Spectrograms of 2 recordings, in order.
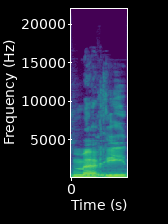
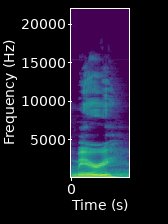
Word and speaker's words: Marie: It's spelled like IE, so it's Marie, not Mary.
